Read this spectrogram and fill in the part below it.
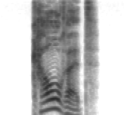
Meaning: second-person plural subjunctive I of kauern
- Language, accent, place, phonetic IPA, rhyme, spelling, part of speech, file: German, Germany, Berlin, [ˈkaʊ̯ʁət], -aʊ̯ʁət, kauret, verb, De-kauret.ogg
